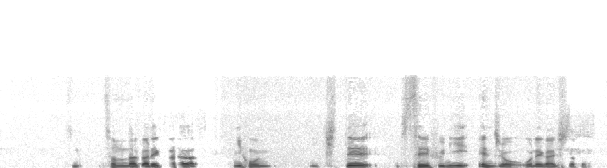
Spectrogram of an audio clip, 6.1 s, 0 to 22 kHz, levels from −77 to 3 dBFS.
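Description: A speech recording whose level collapses between 1.6 and 1.99 s, falling by up to roughly 20 dB in patches totalling about a fifth of a second. The waveform shows shrunken segments there. This is likely speech suppressed in double talk, an echo canceller ducking the talker while the far side spoke.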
